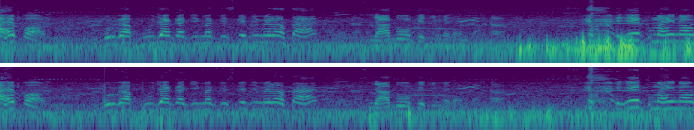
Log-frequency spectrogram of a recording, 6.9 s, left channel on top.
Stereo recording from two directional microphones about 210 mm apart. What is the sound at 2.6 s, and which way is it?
Speech, 30° left (ahead or behind).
